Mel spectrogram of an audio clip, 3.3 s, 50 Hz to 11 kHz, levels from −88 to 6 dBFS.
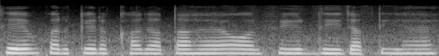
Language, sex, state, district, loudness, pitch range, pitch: Hindi, female, Punjab, Pathankot, -16 LUFS, 230-240 Hz, 230 Hz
